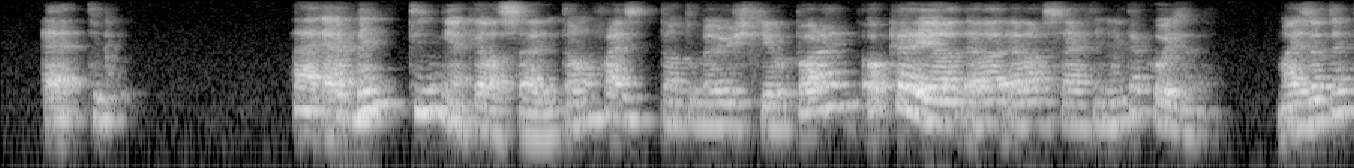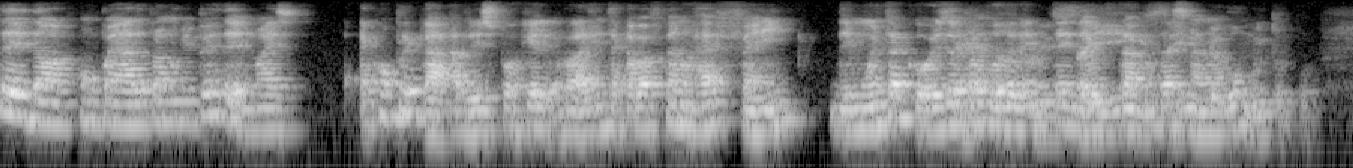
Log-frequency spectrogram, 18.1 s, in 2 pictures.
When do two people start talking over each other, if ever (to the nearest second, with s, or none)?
15 s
